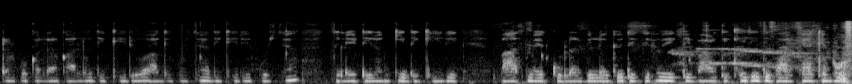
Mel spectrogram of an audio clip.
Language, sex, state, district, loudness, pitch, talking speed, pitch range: Rajasthani, female, Rajasthan, Churu, -21 LUFS, 150 Hz, 220 wpm, 150-160 Hz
